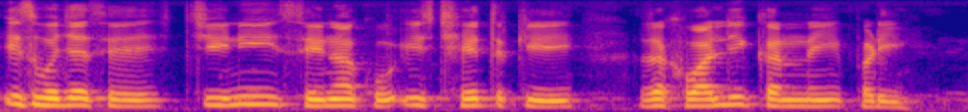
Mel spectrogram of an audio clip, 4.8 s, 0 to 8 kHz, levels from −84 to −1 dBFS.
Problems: constant background noise, continuous background conversations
